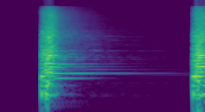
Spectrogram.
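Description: Two flams played on a snare drum with wooden sticks, the snares on, about a second and a half apart. Each is one stick landing and the second coming in right after it, fattening the stroke into a single crack that rings out.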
